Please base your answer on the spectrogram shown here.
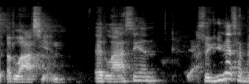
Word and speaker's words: Atlassian: do you say your company's name it's it's atlassian atlassian so you guys have a very sophisticated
